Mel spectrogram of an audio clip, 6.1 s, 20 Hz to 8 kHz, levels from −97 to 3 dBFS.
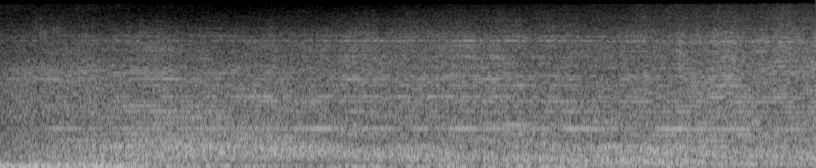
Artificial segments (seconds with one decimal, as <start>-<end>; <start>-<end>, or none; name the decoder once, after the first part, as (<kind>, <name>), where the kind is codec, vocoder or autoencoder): none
